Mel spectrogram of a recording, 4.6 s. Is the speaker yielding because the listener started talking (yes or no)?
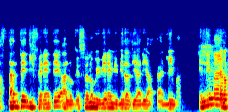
no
